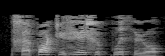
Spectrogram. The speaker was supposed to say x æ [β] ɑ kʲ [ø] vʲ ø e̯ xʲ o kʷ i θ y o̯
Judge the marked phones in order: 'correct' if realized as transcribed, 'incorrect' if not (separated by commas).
incorrect, correct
